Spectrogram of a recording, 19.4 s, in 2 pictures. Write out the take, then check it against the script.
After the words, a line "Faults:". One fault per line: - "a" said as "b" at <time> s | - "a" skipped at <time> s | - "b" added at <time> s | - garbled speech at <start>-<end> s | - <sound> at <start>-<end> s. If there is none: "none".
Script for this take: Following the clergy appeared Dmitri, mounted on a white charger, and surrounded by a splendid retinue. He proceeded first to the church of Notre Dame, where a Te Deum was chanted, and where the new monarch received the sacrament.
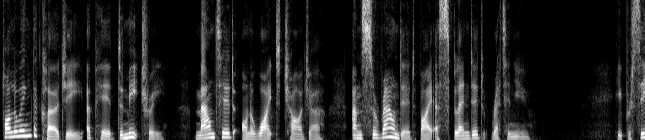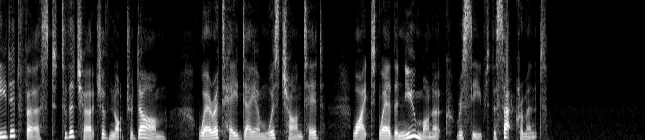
Following the clergy appeared Dmitri, mounted on a white charger, and surrounded by a splendid retinue. He proceeded first to the church of Notre Dame, where a Te Deum was chanted, white where the new monarch received the sacrament.
Faults:
- "and" said as "white" at 14.9 s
